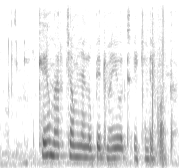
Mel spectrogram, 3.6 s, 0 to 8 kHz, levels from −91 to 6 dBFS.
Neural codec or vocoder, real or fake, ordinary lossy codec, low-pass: codec, 16 kHz in and 24 kHz out, 2.2 kbps, FireRedTTS-2 codec; fake; none; 7.2 kHz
